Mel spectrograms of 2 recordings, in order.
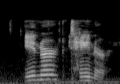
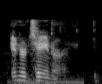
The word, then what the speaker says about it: entertainer: we actually say inner Entertainer Entertainer like that Entertainer uh we without the first T Entertainer without that first T Entertainer Entertainer ex exactly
